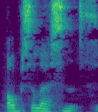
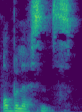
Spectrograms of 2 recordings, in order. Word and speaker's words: Obselescence: stories as well so it should be it should have been obsolescence but at the beginning I pronounced it aescent probably I thought it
